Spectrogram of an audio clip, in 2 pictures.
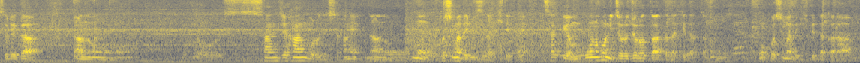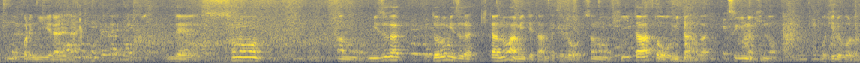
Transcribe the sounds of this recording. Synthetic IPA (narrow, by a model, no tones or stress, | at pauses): so̞ɾe̞ɡaː | no̞ | et̪ːo̰ | sãɲ̟d͡ʑɨɦãŋɡo̞ɾo̞d̪e̞ɕi̥t̪akane̞ano̞ | mo̞ːko̞ɕimad̪e̞mʲizɨɡakʲi̥t̪e̞t̪e̞ | sakʲːiβamɯ̟ko̞ːno̞ɦoːɲ̟it͡ɕo̞ɾo̞d͡ʑo̞ɾo̞t̪ːo̞at̪ːad̪ake̞d̪at̪ːano̞ɲ̟ḭ | mo̞ːko̞ɕimad̪e̞kʲi̥t̪e̞t̪akaɾa̰ | mo̞ːko̞ɾe̞ɲ̟iɡe̞ɾaɾe̞nait̪o̞ːmo̞̰t̪ːe̞̰ | d̪e̞so̞no̞ | ano̞mʲizɨɡad̪̥o̞ɾo̞mʲizɨɡakʲi̥t̪ano̞βamʲit̪e̞t̪ãnd̪ake̞d̪o̞so̞no̞çiːt̪aːt̪o̞ːmʲit̪ano̞ɡa | t͡sɨɡʲino̞çino̞̰oçiɾɯ̟ɡo̞ɾo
